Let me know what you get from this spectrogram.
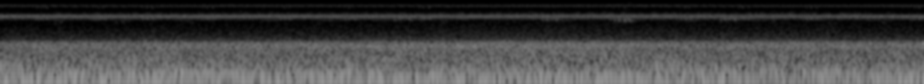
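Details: Crickets at night in a deserted parking lot, a steady unbroken high trill holding at two pitches over a heavy low rumble of background noise.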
